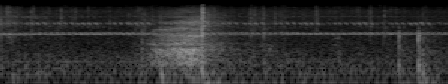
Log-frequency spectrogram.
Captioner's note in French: Soupir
